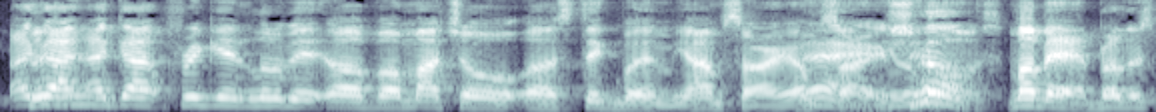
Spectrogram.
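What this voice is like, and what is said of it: Imitates another person's voice. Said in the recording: “doing a Macho Man impression”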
